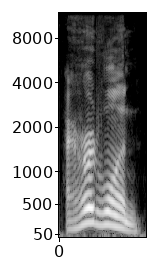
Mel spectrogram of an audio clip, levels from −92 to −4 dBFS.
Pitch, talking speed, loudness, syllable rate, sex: 160 Hz, 205 wpm, -14 LUFS, 5.5 syllables/s, male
